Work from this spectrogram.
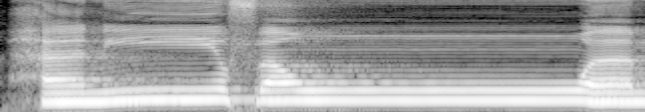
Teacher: tanwin ini kita masukkan ke waw ya. Kemudian tidak sekedar masuk, kita juga harus menahannya atau didengungkan. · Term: idgham bi gunnah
